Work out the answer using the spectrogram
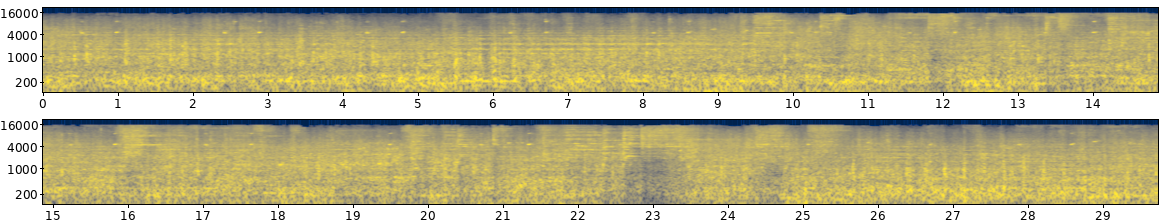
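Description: Freight cars of a long train rolling past close by, first open-top cars and then tank cars: a steady noise of steel wheels on the rails with rhythmic clacking over the rail joints.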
